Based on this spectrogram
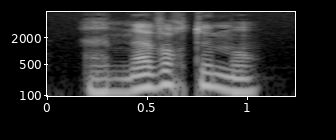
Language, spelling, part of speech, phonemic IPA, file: French, avortement, noun, /a.vɔʁ.tə.mɑ̃/, Fr-avortement.ogg
- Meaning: abortion, termination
